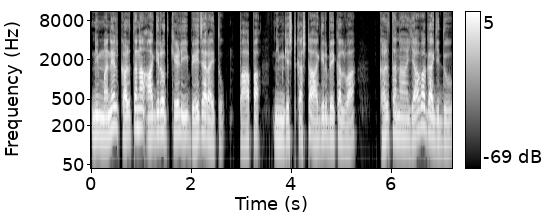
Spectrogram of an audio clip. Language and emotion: Kannada, sad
